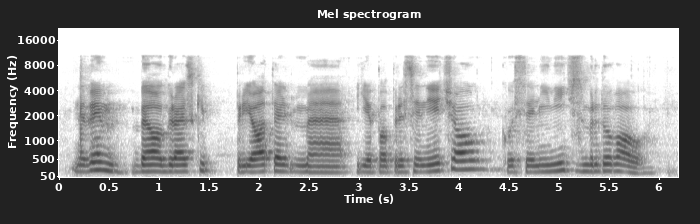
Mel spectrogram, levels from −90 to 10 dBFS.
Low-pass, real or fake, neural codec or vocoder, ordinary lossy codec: none; fake; vocoder, 22.05 kHz, 80 mel bands, HiFi-GAN; none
